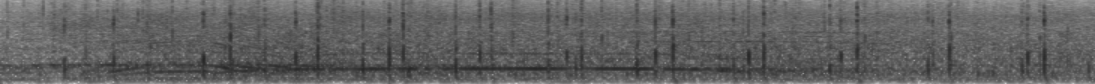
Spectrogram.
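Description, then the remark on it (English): An audience claps steadily for a few seconds to show how many know about Script Talk, a dense, irregular patter of many hands at a moderate level, with a thin whistle-like tone drifting through the middle and faint voices underneath. “So I'd like to hear, by the sound of your claps, how many of you know about Script Talk?”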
